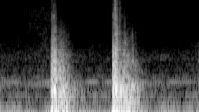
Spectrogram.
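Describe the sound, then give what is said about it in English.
Two heavy, muffled thuds land about half a second apart, someone banging on a hotel room wall, with a low hum underneath and no voices. “The room next door to me keeps banging on the wall.”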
